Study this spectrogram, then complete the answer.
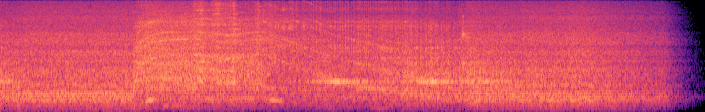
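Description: A miter saw cuts through a wooden hoe handle, one loud sustained whine rising as the blade bites, running steadily for several seconds before winding down to silence.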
